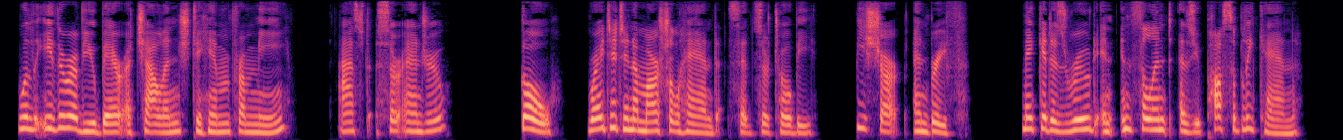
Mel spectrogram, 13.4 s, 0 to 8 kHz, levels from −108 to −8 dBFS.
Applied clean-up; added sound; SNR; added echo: none; none; none; none.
